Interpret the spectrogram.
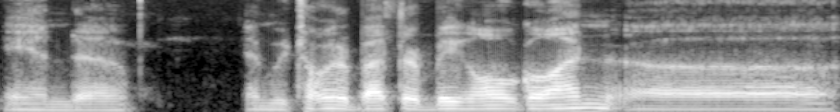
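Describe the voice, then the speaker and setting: With an American accent, a man speaks fairly slowly in a very deep, low pitch, with a dark, mellow tone and monotone, flat intonation. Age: 80s+. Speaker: war veteran. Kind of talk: oral history interview. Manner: halting.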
